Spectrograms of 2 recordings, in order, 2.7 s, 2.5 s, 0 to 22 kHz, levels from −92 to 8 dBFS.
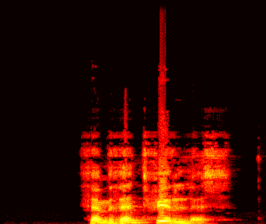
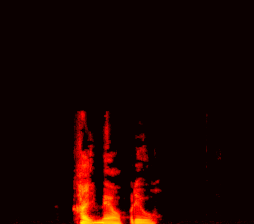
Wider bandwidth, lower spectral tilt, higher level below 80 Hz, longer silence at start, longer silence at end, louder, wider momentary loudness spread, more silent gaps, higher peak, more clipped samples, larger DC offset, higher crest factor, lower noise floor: about the same, 11 kHz vs 11.5 kHz; about the same, -5 dB/octave vs -6 dB/octave; first, -56 dBFS vs -64 dBFS; about the same, 0.85 s vs 0.75 s; second, 0.4 s vs 1 s; first, -14 LUFS vs -27 LUFS; second, 13 LU vs 16 LU; neither; first, 0 dBFS vs -8 dBFS; neither; neither; second, 16 dB vs 24 dB; second, -82 dBFS vs -87 dBFS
